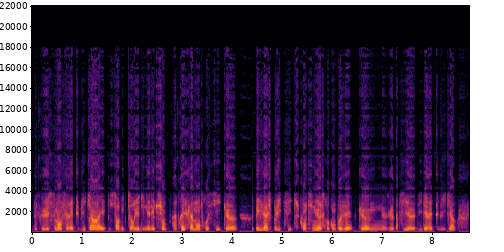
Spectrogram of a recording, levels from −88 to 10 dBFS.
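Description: Audio missing between chunks shows up at 1.50 s, 4.40 s and 7.30 s as three abrupt skips, each dropping about a tenth of a second, with the material on either side butted together and no gap of silence. The cause is likely a recorder or processor working in 3-second blocks and losing a short slice each time it closes one block and starts the next, which explains the steady spacing of just under 3 seconds.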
